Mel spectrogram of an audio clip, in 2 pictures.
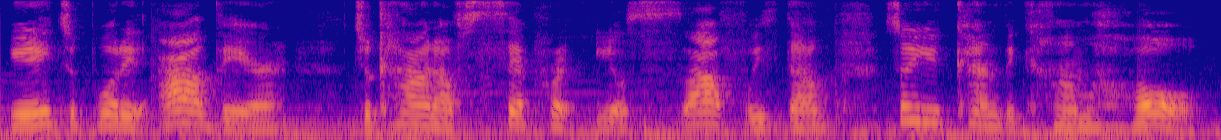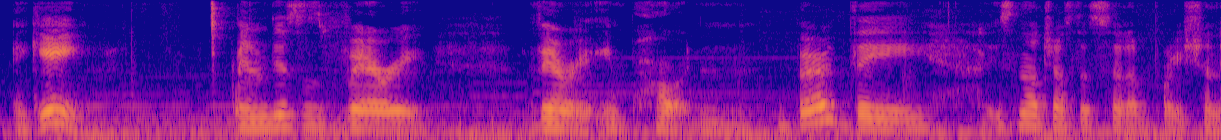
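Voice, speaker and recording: A woman's voice: on the low side, rough recording. A woman hosting a channel, giving an earnest, reflective spiritual motivational talk that often repeats and restarts words. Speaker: host.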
